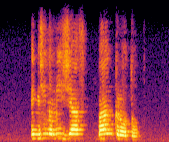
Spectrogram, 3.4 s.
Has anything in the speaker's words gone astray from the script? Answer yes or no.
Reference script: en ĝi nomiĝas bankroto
no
